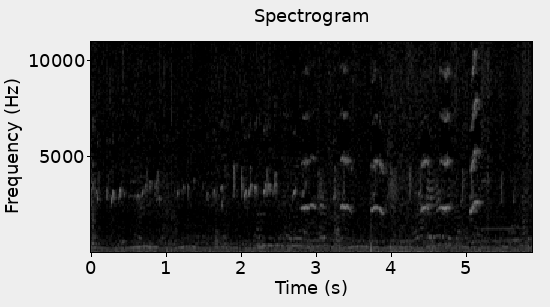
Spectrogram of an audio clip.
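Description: Small birds chirping in quick, short, high notes, more often toward the end, over a faint steady hum.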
